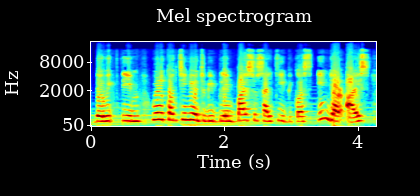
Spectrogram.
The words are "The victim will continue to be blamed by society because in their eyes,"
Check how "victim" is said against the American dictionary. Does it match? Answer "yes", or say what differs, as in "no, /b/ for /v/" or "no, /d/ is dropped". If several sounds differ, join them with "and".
no, /w/ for /v/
